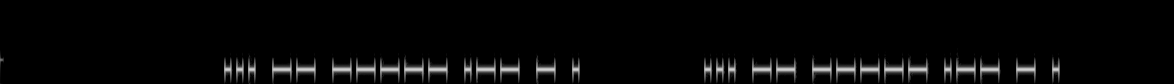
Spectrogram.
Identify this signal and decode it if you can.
Morse code, heard as a keyed tone, about 21 wpm, 700 Hz. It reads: SM0WTE SM0WTE
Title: DXCC-100 Call Signs - 6 Characters - Repeated 2x - 20wpm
